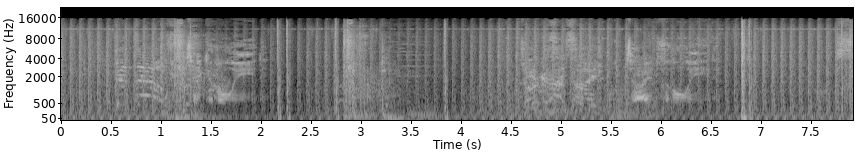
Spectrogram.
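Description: Bursts of automatic gunfire and single shots in Call of Duty Mobile, sharp cracks and rapid volleys scattered across the clip, mixed with game effects and excited voices talking over the action.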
